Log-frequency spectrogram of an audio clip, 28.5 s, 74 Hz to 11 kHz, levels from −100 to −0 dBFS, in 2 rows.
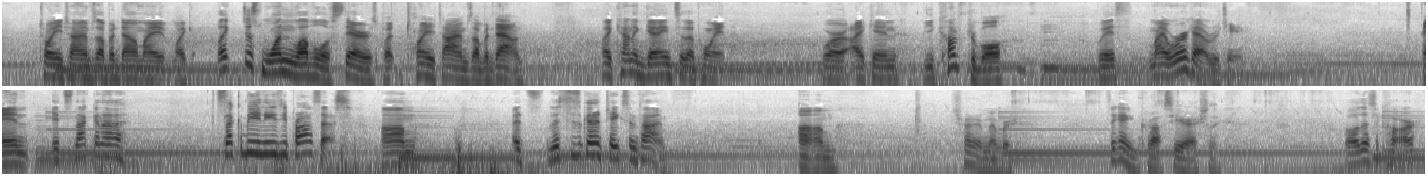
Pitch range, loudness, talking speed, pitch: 95-140 Hz, -26 LUFS, 155 wpm, 115 Hz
